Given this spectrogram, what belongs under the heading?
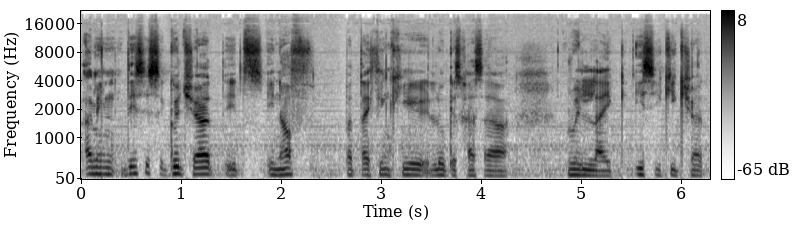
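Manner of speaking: usual speaking voice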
